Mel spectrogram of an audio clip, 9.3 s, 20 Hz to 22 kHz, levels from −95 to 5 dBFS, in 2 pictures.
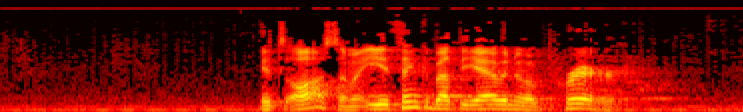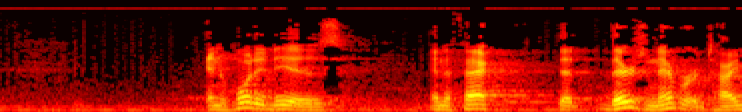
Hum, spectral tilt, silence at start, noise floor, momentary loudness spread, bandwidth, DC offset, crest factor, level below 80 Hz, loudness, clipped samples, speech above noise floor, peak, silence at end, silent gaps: none; -4.5 dB/octave; 0.2 s; -52 dBFS; 14 LU; 16 kHz; under 0.1%; 24 dB; -64 dBFS; -27 LUFS; under 0.1%; 25 dB; -4 dBFS; 0 s; none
